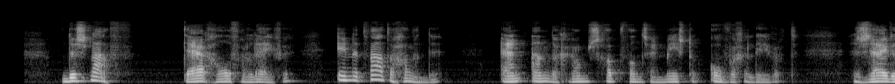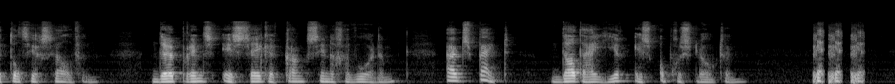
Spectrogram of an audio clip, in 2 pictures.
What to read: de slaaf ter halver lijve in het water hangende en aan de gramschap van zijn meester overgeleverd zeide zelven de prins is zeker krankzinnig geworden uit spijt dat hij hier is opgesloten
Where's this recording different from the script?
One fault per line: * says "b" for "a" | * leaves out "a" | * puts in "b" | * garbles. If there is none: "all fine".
* puts in "tot zich"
